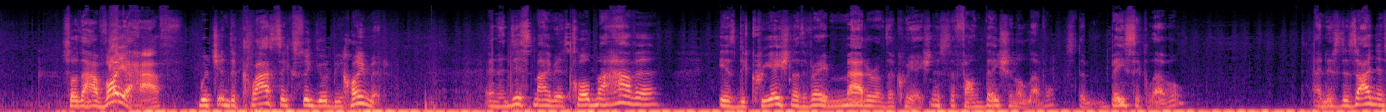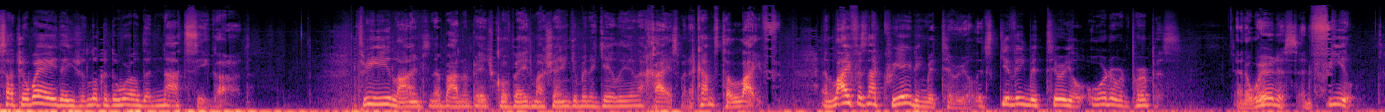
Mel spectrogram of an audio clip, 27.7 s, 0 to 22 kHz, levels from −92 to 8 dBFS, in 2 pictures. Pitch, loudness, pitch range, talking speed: 155 Hz, -17 LUFS, 135-175 Hz, 175 wpm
